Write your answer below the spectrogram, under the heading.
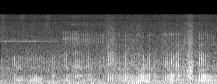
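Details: Lara, an eight-year-old Ragdoll cat, purring in an affectionate mood while petted on a new bed indoors, though she usually dislikes being touched. A low, rough rumble starts quietly, then pulses in soft rhythmic bursts in the second half.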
